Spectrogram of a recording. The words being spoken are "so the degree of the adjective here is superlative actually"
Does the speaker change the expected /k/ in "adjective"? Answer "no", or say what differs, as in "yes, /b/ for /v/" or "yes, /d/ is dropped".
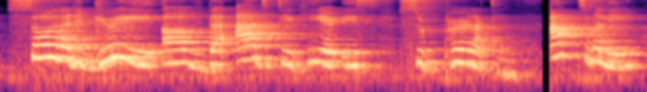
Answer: yes, /k/ is dropped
